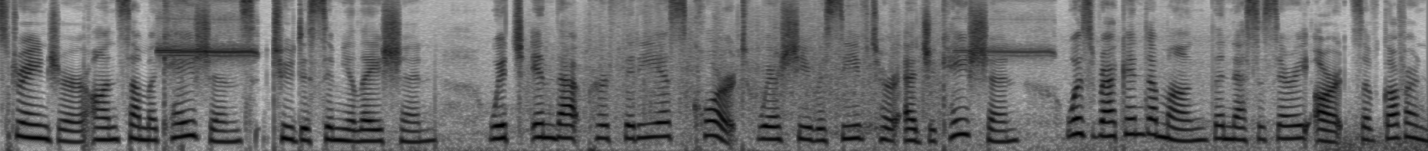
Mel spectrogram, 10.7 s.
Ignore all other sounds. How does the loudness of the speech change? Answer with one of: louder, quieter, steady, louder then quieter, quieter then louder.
steady.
